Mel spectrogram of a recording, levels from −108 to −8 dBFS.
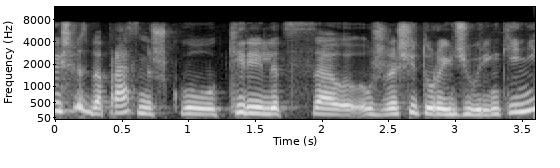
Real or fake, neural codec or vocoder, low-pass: real; none; 7.2 kHz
